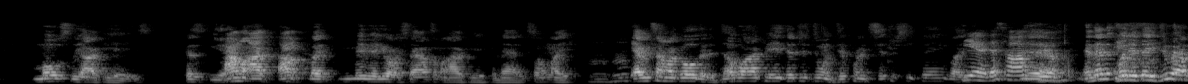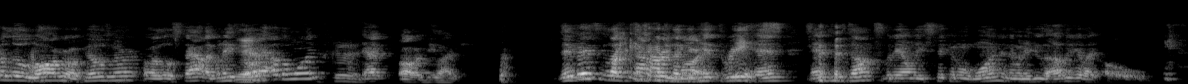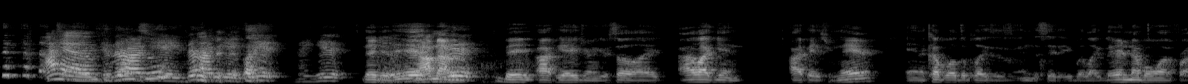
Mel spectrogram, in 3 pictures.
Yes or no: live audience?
no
